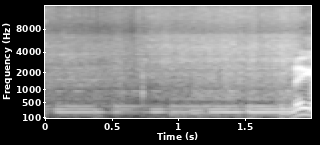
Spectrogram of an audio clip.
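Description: Thin plastic bag crinkling and rustling among foam packing peanuts as hands dig through a cardboard box, the rustle growing louder toward the end. Background music with steady held notes plays underneath.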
